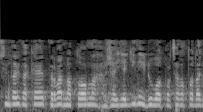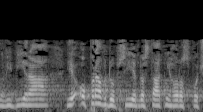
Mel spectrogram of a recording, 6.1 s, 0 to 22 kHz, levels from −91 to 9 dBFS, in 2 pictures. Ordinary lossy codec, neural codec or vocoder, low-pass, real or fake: MP3, 24 kbps; vocoder, 22.05 kHz, 80 mel bands, WaveNeXt; 7.2 kHz; fake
